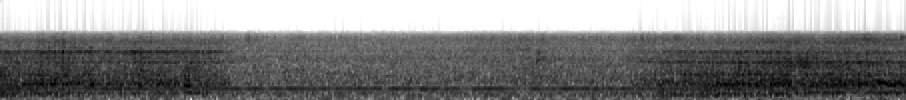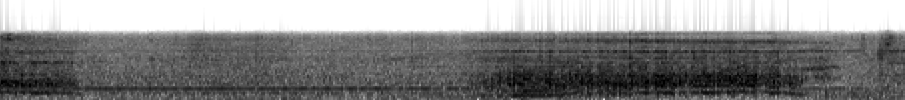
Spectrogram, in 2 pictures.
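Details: Person sleeping at night in Cancun, snoring like this every night: loud, coarse, rasping snores running almost continuously over a steady background hum; heavy snoring.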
